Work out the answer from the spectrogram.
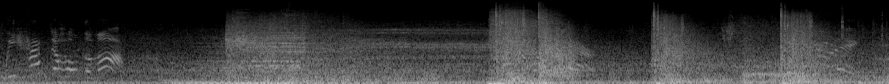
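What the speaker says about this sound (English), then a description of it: "Shooting!" Gunshots ring out in Alan Wake Remastered, with a sustained burst of firing in the middle followed by several sharp, loud individual blasts, all mixed with excited speech and in-game noise.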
